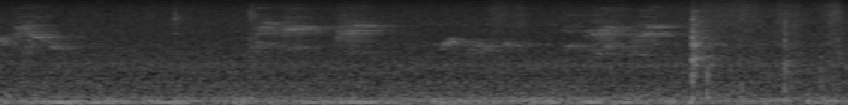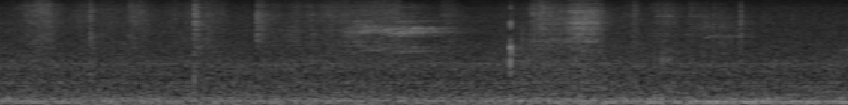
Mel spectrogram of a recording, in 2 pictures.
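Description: Small birds chirping in short scattered bursts over a steady low hum, with a few light clicks.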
